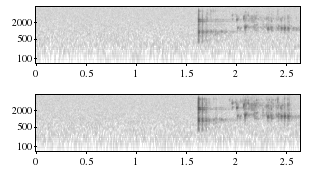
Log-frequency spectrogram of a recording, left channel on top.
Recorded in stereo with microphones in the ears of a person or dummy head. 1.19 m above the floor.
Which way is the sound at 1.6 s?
35° right (ahead or behind).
